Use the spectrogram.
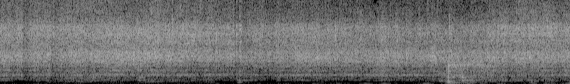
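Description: Egg bhurji with tomatoes sizzles steadily in a pan, a loud, continuous frying hiss close to the pan with a brief stirring scrape near the end.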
